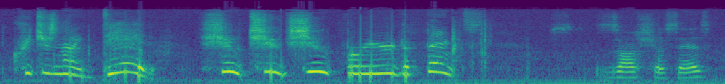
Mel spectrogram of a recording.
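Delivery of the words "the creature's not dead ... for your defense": high, loud cries of alarm; panicked shouting. Acted. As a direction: shout an urgent warning. Zasha panics at living creature.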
